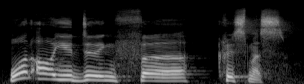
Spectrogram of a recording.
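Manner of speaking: "for" said as "fuh", no r; slow, careful model with "for" as "fuh"; spaced words, weak "for"; schwa in FOR. Shown as a demonstration. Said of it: "move on to the word for".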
